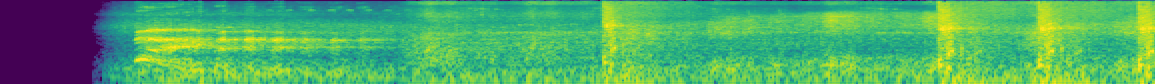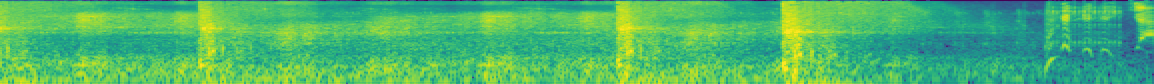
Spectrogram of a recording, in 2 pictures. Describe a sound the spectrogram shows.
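A deep rumbling roar swells with heavy booms.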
